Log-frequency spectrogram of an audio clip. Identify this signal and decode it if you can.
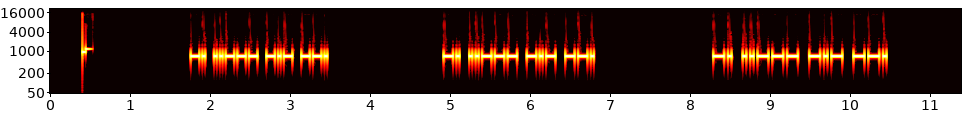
Morse code, heard as a keyed tone, about 29 wpm, 700 Hz. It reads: N2KG N2KG N2KG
